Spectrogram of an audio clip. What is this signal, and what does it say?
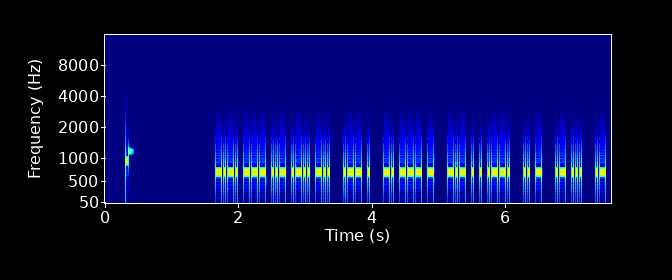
Morse code, heard as a keyed tone, about 40 wpm, 700 Hz. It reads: COULD WE NOT KEEP IT AS A
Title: Sentences from Top 1200 Words 40wpm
